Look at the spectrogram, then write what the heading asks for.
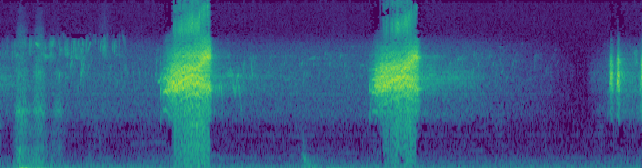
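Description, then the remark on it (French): A golden oriole's alarm call, given when it is disturbed in its home area: harsh, rasping, cat-like screeches. Two loud calls come about two seconds apart and a third is just beginning at the end, with faint birdsong behind. “Et c'est le même. Et souvent, on ne sait pas que c'est lui, hein. C'est-à-dire que si on ne connaît pas les cris des alertes... Et ça, c'est le loriot.”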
